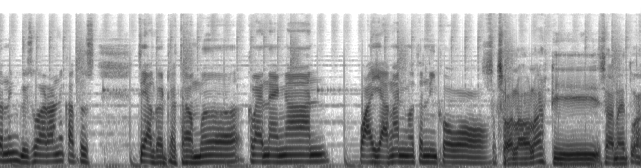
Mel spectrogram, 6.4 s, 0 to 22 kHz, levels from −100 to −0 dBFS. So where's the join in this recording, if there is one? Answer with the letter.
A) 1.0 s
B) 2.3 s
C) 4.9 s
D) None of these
C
